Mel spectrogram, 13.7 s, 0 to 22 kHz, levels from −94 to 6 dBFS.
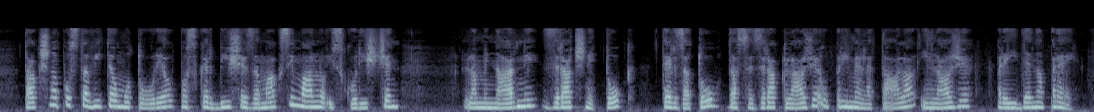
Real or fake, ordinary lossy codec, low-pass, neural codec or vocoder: real; AAC, 24 kbps; 19.8 kHz; none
